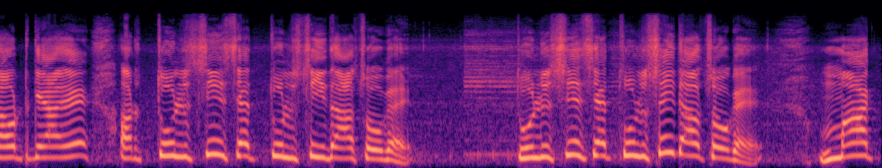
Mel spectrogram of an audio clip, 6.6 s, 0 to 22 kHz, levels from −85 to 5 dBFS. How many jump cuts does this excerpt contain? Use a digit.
0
